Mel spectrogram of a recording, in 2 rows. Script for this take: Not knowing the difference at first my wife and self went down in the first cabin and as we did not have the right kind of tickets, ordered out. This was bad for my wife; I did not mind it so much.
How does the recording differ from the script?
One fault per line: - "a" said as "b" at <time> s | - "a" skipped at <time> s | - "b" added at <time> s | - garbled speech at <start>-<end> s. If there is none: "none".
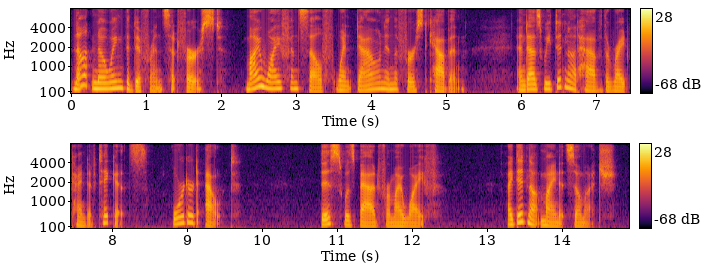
none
